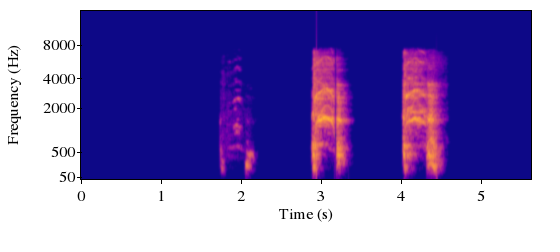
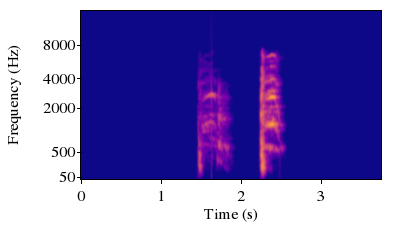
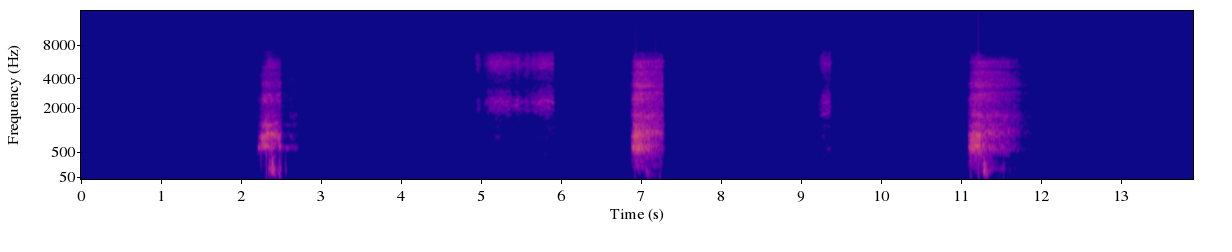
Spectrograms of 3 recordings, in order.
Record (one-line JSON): {"three_cough_length": "5.6 s", "three_cough_amplitude": 24739, "three_cough_signal_mean_std_ratio": 0.32, "cough_length": "3.8 s", "cough_amplitude": 19648, "cough_signal_mean_std_ratio": 0.19, "exhalation_length": "13.9 s", "exhalation_amplitude": 1845, "exhalation_signal_mean_std_ratio": 0.25, "survey_phase": "beta (2021-08-13 to 2022-03-07)", "age": "45-64", "gender": "Male", "wearing_mask": "No", "symptom_runny_or_blocked_nose": true, "smoker_status": "Ex-smoker", "respiratory_condition_asthma": false, "respiratory_condition_other": false, "recruitment_source": "REACT", "submission_delay": "1 day", "covid_test_result": "Negative", "covid_test_method": "RT-qPCR", "influenza_a_test_result": "Negative", "influenza_b_test_result": "Negative"}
